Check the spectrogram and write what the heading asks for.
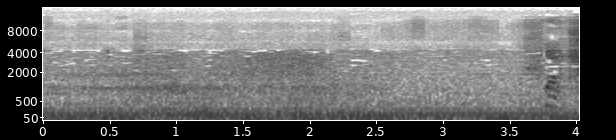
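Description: Steady low rumble of vehicle engines running in slow road traffic.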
